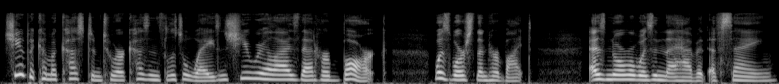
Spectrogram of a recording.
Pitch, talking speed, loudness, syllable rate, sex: 210 Hz, 215 wpm, -19 LUFS, 6.0 syllables/s, female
